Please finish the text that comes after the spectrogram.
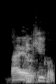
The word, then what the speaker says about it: Dioscope: Dioscope or Dioscope? How do you pronounce it? Dioscope.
